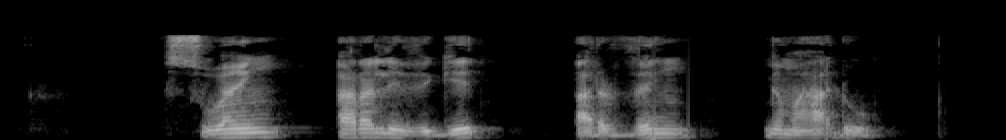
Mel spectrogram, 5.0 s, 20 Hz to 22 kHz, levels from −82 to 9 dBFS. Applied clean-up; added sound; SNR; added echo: none; none; none; none.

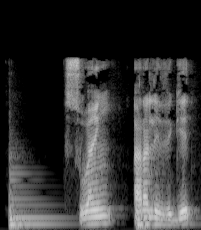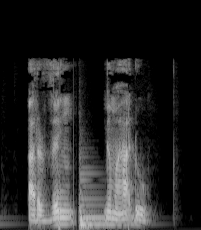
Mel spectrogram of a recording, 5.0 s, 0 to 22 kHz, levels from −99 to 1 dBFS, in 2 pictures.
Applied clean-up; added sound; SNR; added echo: none; Bowed string instrument; 10 dB; none.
